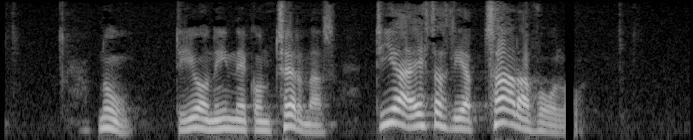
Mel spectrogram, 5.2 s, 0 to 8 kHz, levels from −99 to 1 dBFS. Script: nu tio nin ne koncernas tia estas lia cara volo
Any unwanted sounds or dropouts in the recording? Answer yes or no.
yes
